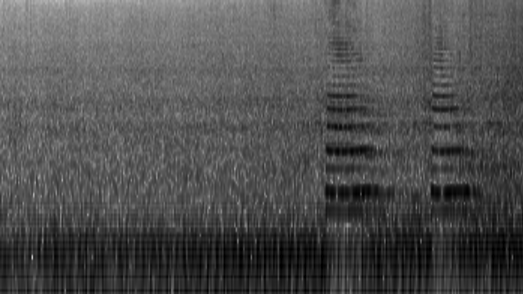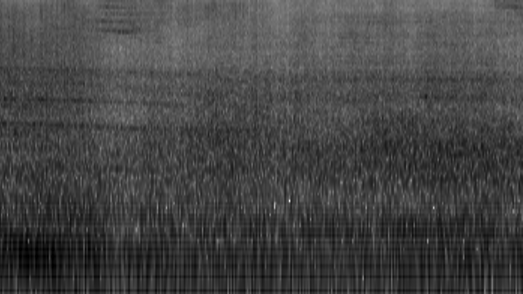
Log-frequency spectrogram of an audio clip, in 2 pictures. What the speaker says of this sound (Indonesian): saya bisa merekam kereta api dari timur yang melewati tikungan besar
